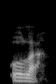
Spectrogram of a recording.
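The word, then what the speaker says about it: Ulaidh: crime or croak on so Ola is Ulster ula ID is pronounced Ola Ulster okay so I'm just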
